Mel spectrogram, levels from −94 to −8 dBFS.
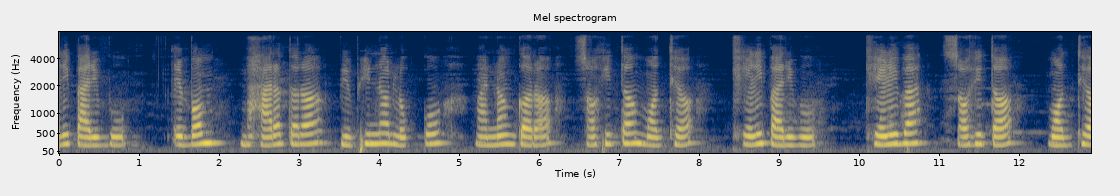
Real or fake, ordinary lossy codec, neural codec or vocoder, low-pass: real; AAC, 32 kbps; none; 7.2 kHz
